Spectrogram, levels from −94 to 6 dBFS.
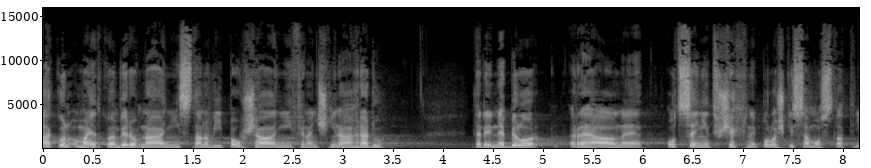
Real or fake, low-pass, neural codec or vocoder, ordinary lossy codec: real; 14.4 kHz; none; MP3, 64 kbps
